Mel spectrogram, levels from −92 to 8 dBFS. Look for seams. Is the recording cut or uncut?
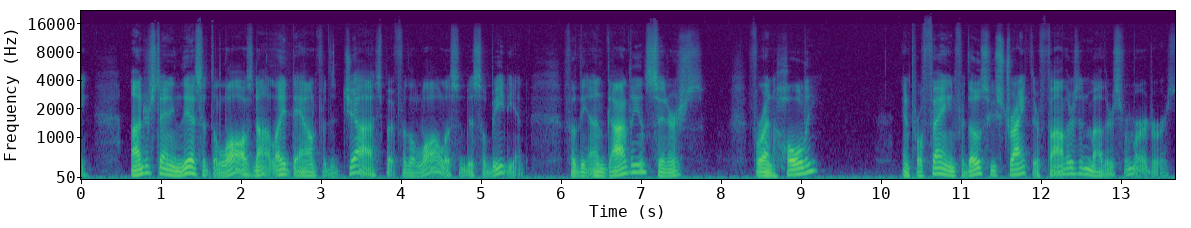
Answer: uncut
